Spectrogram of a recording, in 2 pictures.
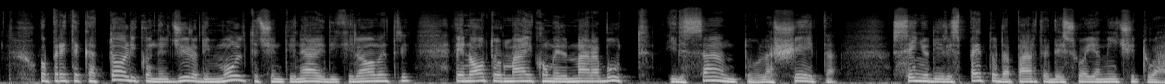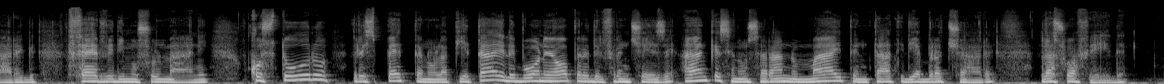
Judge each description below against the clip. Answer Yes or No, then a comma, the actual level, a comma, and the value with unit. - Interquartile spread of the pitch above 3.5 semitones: Yes, average, 4.6 semitones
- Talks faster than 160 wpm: No, average, 135 wpm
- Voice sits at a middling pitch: No, low, 130 Hz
